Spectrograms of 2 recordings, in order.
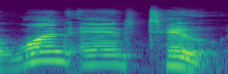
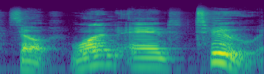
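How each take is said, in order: First: Slow, deliberate counting; teacher counting the beat slowly; slow demo count. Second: Slow count with a push on two; counting with the accent on two. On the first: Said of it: "there's the big accent". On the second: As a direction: lean into the two like a bow stroke. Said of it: "that's gonna be a down bow". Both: Shown as a demonstration.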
